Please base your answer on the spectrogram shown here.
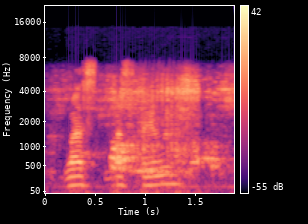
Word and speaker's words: Westphalen: Oh, Westphalen. Westphalen? Yeah, it's German.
